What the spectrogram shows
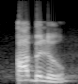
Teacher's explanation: قاف حروف مستعلیہ میں سے ہے، پر پڑھا جائے گا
